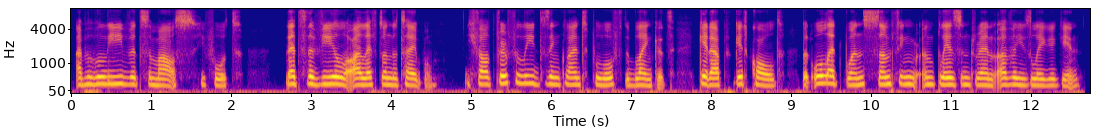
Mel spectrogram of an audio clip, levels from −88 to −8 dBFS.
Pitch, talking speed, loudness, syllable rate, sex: 205 Hz, 185 wpm, -19 LUFS, 5.1 syllables/s, female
